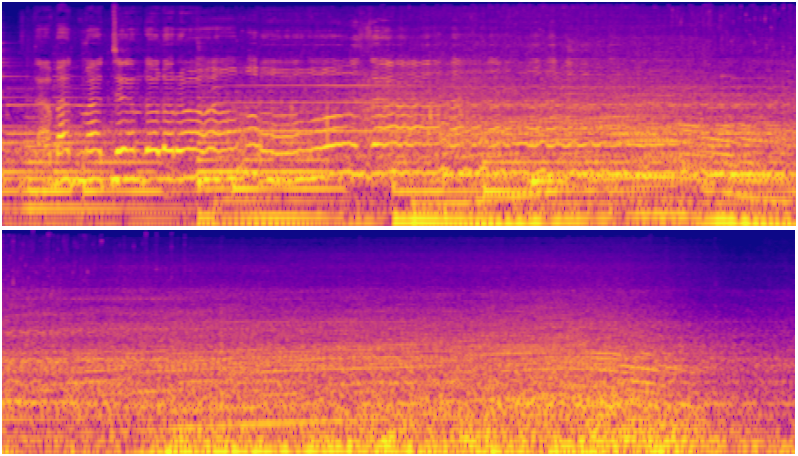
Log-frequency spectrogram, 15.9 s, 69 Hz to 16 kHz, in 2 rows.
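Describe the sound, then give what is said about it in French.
A chestnut-coloured Citroën C3 car driving away from Évora, its engine and road rumble forming a steady, continuous drone, with faint musical tones fading out in the first seconds. “Nous quittons Évora à bord d'une Citroën C3 à la robe châtaigne.”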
